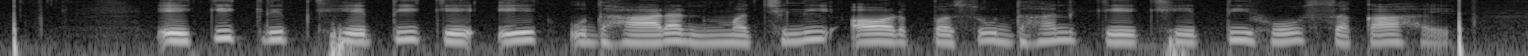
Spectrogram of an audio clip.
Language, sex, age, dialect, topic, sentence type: Magahi, female, 25-30, Western, agriculture, statement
